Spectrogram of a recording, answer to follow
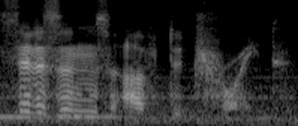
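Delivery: whispering. Acted. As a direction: address the city in a hush. Villain hijacks broadcast.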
